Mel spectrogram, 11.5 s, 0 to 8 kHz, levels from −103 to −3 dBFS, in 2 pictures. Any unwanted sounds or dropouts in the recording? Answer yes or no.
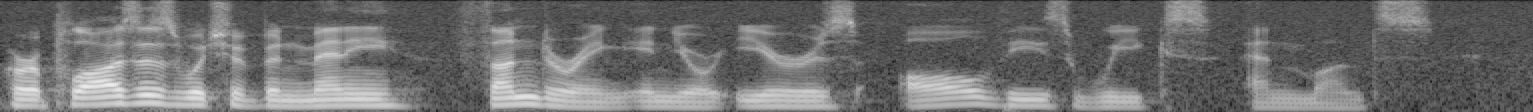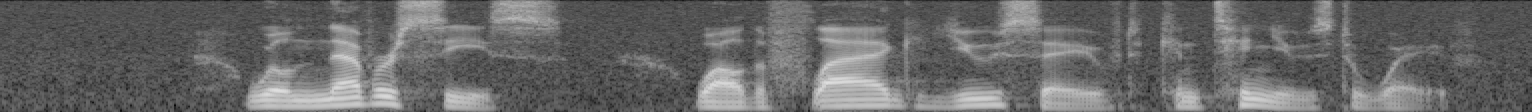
no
